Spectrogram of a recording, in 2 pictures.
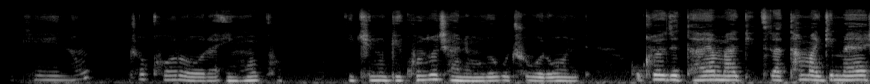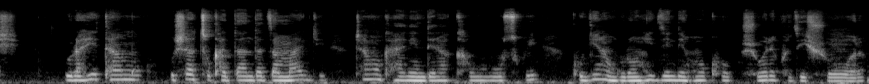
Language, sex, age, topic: Rundi, female, 18-24, agriculture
